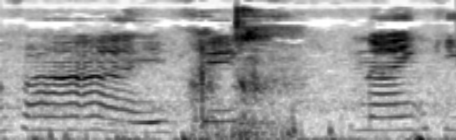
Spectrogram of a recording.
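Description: A young child singing in long, held notes without clear words, one note sliding down in pitch about half a second in.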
